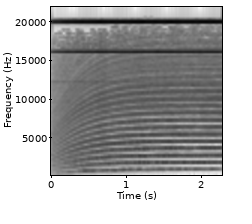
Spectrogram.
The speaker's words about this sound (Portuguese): Soem os alarmes, peguem as crianças, o máximo de comida e fujam para as montanhas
